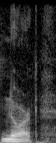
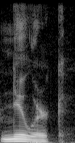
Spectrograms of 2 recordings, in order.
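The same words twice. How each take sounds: First: It is said with one syllable, Nork. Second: It is said with two syllables, New-ark. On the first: This is how locals in New Jersey say it. "our accent pronounces it as N O R K" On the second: This is how people in Delaware say it. "down in Delaware they say New- Newark"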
